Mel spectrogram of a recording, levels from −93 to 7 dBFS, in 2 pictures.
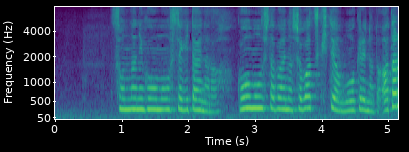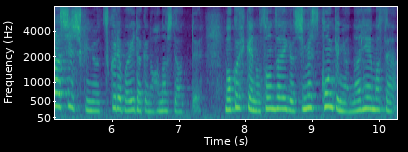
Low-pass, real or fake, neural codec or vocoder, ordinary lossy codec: none; real; none; none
